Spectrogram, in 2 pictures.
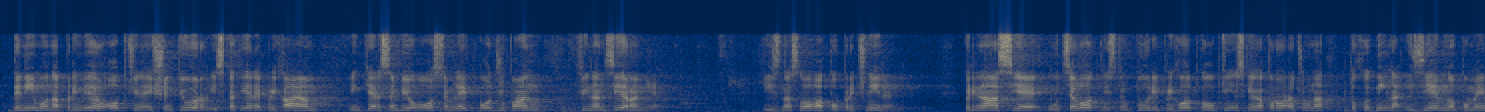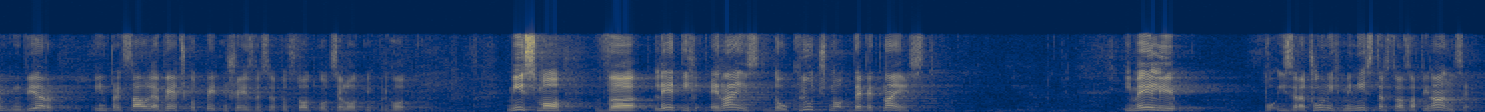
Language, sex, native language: Slovenian, male, Slovenian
